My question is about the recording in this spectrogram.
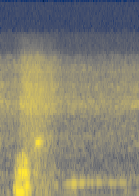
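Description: A brief low vocal sound from a person, a short grunt-like noise about a quarter second in, then quiet room tone.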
